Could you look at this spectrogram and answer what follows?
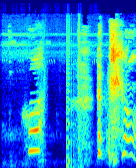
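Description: A brief voiced build-up followed by a sharp, explosive burst, then short vocal sounds: a single sneeze.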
